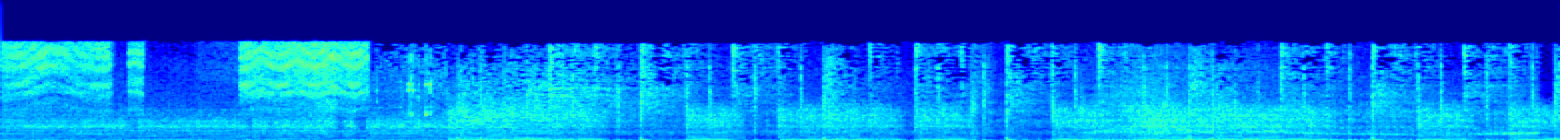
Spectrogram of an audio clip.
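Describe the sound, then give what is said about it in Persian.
A motorbike rides into an alley with a loud, rough engine roar. Its pitch climbs into a rising whine near the end. “احمد با موتور توی کوچه میاد و روی دیوار خونه امیر یه چیزی مینویسه.”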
